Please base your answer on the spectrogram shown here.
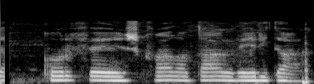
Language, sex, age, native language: Icelandic, male, 13, Icelandic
